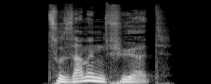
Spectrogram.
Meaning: inflection of zusammenführen: 1. third-person singular dependent present 2. second-person plural dependent present
- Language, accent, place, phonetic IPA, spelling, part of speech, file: German, Germany, Berlin, [t͡suˈzamənˌfyːɐ̯t], zusammenführt, verb, De-zusammenführt.ogg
